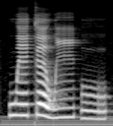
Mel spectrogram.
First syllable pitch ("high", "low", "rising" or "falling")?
high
